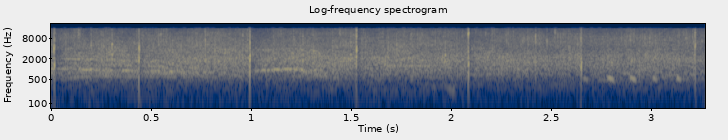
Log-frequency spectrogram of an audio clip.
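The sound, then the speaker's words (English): Women in a TV studio audience clap steadily in a continuous, moderately loud wash of applause. A few sharper, louder claps stand out at roughly regular intervals. “then it's just the same clip of the women in the audience clap.”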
